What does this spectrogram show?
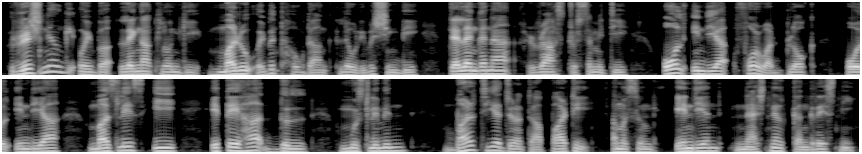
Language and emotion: Manipuri, neutral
